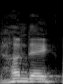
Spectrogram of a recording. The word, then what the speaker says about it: Hyundai: When Hyundai came to America, people asked the CEO how he pronounced it, and he said Hyundai like Sunday.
